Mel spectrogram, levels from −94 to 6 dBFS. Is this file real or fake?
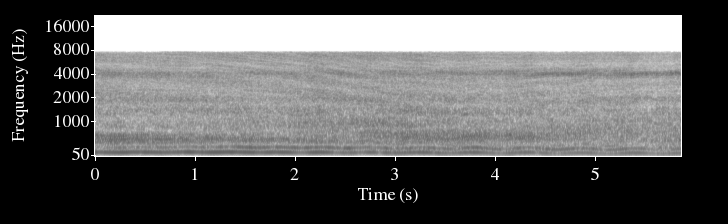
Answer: real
